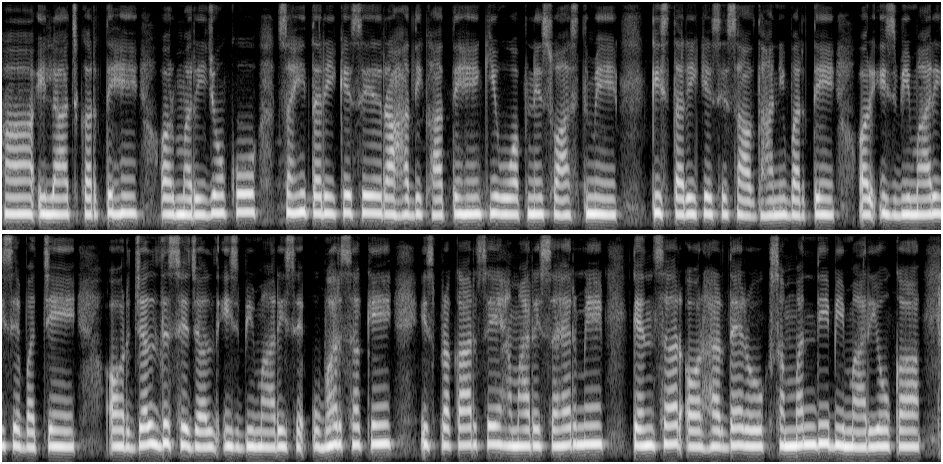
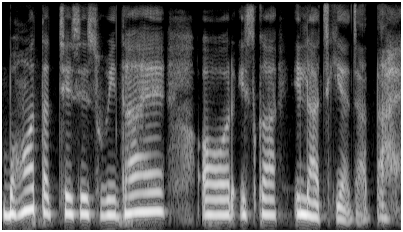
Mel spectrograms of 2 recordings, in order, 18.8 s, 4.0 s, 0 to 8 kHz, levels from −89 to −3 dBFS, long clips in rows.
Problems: none marked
